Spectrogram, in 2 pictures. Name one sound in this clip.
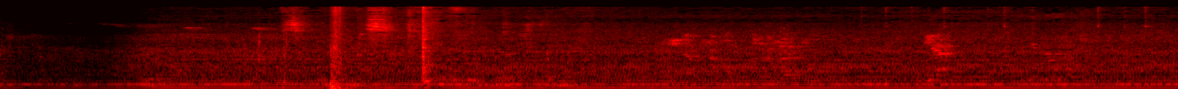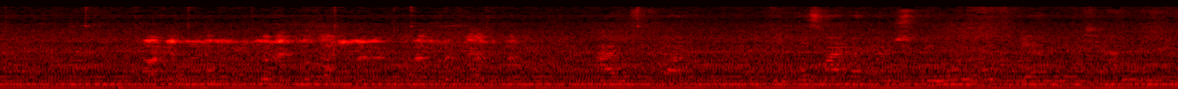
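Music plays quietly from a loudspeaker.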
